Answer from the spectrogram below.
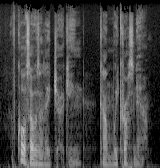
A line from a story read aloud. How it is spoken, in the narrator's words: said in a soft, friendly tone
